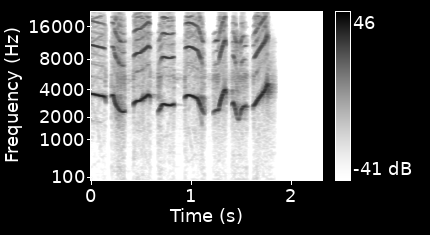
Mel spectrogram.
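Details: Loud, clear song of a male crested white-eye from NTT, Indonesia: eight rapid high whistled notes, each swooping or rising, delivered in under two seconds, then silence.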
